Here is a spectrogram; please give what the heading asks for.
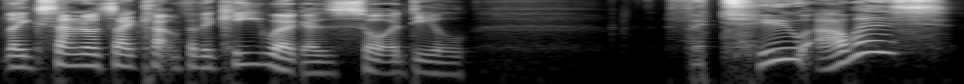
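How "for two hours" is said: incredulous. Real, not acted. Incredulous at two hours.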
